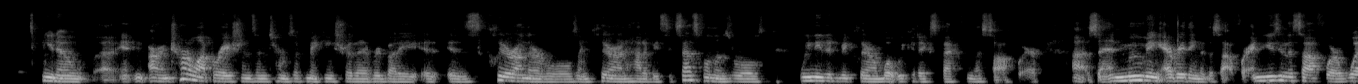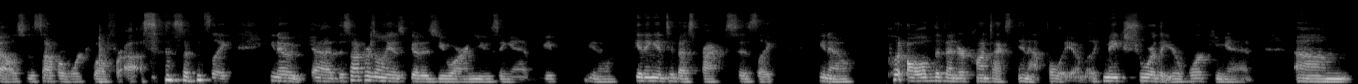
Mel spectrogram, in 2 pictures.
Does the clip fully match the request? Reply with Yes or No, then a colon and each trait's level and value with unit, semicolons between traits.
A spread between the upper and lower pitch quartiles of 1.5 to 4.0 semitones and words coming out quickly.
Yes: average, 3.6 semitones; fast, 235 wpm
